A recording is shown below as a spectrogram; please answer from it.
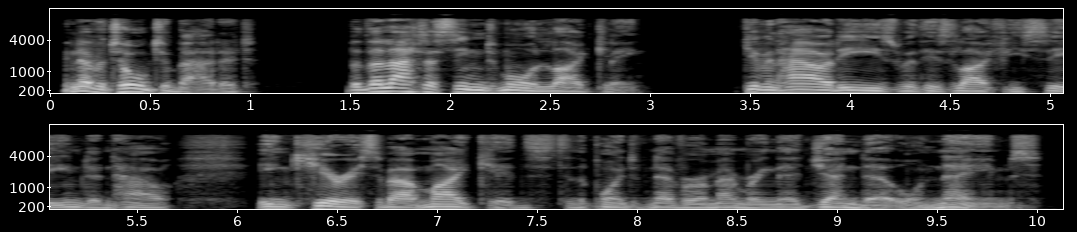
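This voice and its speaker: A man reading a literary novel aloud as a first-person audiobook narrator, measured and even, dropping to quiet asides in the dialogue. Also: low-pitched, breathy edge, dry recording, studio quality.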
